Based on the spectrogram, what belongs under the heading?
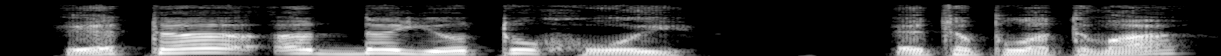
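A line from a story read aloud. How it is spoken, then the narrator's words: Plain. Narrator (Russian): спросил супротивка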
